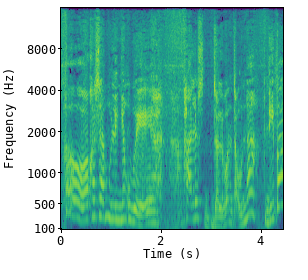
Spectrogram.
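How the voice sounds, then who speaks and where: A woman's voice: on the high side, normal speed, a little hiss or hum. An actress playing a kind, motherly mother-in-law who offers help, in an audio drama. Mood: caring. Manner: caring, lively. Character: kind, motherly older woman.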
